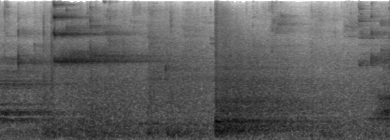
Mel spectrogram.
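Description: Echoing gym sounds on a hardwood basketball court: high sneaker squeaks about a second in, then a sudden loud thud a little past three seconds that rings on in the hall.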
